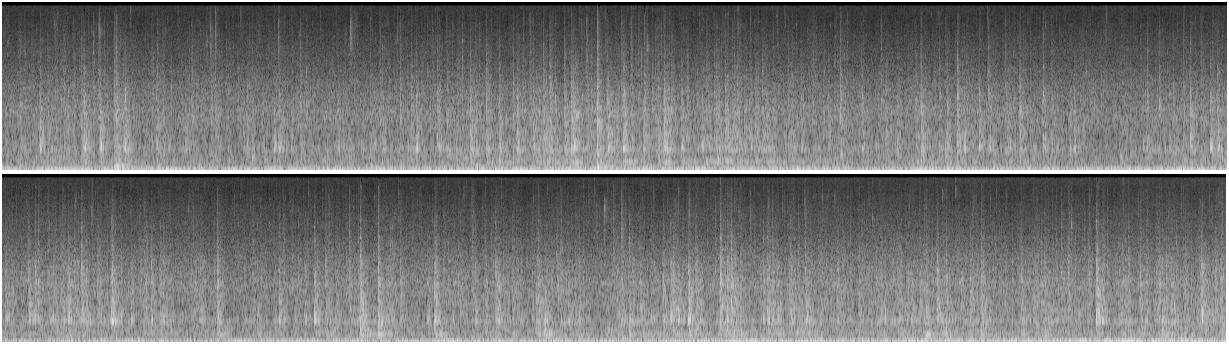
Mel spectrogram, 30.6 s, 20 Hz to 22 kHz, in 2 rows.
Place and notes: Heavy Rain, Malvern Wells, Worcestershire, UK - Rain Storm
From an overnight recording of rain on a horizontal metal door. Mix Pre 6 II with 2 x Sennheiser MKH 8020s.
